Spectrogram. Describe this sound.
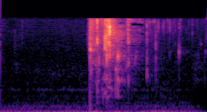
agua, gotas, hojas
